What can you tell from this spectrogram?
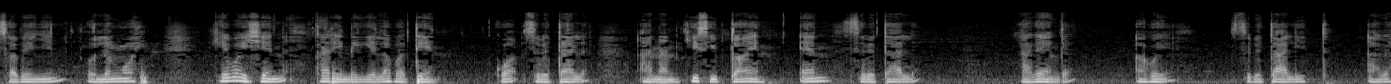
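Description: From start to finish the speech carries heavy damage that is likely HE-AAC compression, at a rate that sounds as low as about 16 kbps. The treble is synthetic: upper bands are copied from lower ones and shaped only coarsely, so s sounds come out gritty and lispy, with a metallic sheen. On a spectrogram, the band above the crossover looks like smeared, repeated texture rather than true harmonics, and everything stops sharply at 11.8 kHz.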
